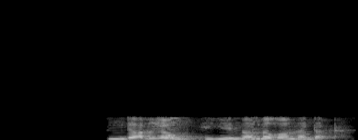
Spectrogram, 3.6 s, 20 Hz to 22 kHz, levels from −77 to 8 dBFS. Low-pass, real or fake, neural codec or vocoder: 3.6 kHz; fake; codec, 44.1 kHz, 1.7 kbps, Pupu-Codec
